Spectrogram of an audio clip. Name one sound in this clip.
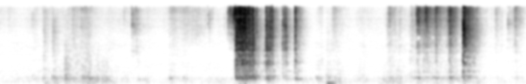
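Small pebbles clatter into a plastic tub of water.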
